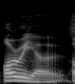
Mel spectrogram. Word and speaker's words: Aurier: I feel like I'm just pronouncing a cookie every time. A biscuit. Oreo.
